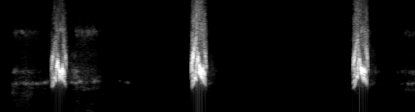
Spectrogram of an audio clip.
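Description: Richard's Pipit giving three harsh, explosive 'schreep' calls about one and a half seconds apart, each short and high-pitched; otherwise quiet.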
